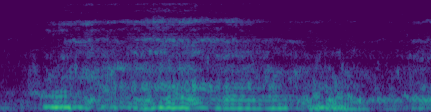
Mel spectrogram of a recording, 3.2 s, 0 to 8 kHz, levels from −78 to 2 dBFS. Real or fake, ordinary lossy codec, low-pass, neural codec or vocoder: fake; AAC, 32 kbps; 7.2 kHz; codec, 16 kHz, 8 kbps, FunCodec, trained on LibriTTS, 25 frames a second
